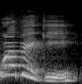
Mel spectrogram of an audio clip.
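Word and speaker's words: 꽈배기: Can you, Mom, you know how to say pronounce it? it? Wabegi.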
